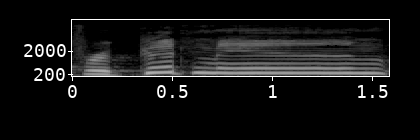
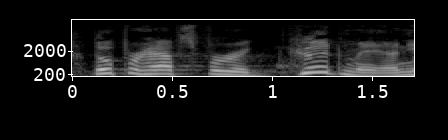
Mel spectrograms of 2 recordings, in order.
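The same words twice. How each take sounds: First: "good" stretched slowly and lifted high; drawn-out emphasis. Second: Said in the usual way. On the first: Shown as a demonstration. Preacher dwelling on the verse for the congregation, slow and higher.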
